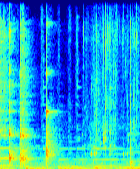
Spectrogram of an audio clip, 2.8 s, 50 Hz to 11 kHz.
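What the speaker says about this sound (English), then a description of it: "So we are going to add 3 cups of water." Water poured from a cup into a pot of mixed dal, a few splashing glugs followed by a gurgling, bubbling fill, close and fairly loud with no talk.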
